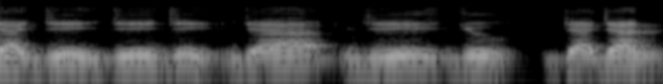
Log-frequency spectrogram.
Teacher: itu dia ada di tengah lidah, ya. Tengah lidah, langit-langit atas, ya. Tengah lidah, langit-langit atas. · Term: huruf jim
